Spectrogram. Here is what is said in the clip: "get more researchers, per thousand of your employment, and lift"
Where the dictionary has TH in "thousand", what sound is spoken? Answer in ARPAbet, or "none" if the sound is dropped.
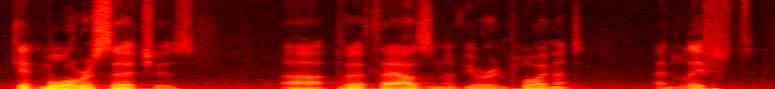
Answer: TH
